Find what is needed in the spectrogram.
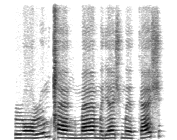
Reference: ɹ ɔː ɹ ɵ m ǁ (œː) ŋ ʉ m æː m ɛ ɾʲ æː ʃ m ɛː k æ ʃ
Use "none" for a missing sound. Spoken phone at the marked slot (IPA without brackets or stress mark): æː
